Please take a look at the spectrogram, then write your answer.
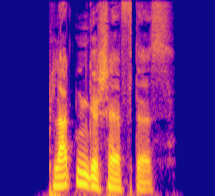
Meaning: genitive singular of Plattengeschäft
- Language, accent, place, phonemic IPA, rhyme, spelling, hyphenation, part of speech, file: German, Germany, Berlin, /ˈplatənɡəˌʃɛftəs/, -ɛftəs, Plattengeschäftes, Plat‧ten‧ge‧schäf‧tes, noun, De-Plattengeschäftes.ogg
